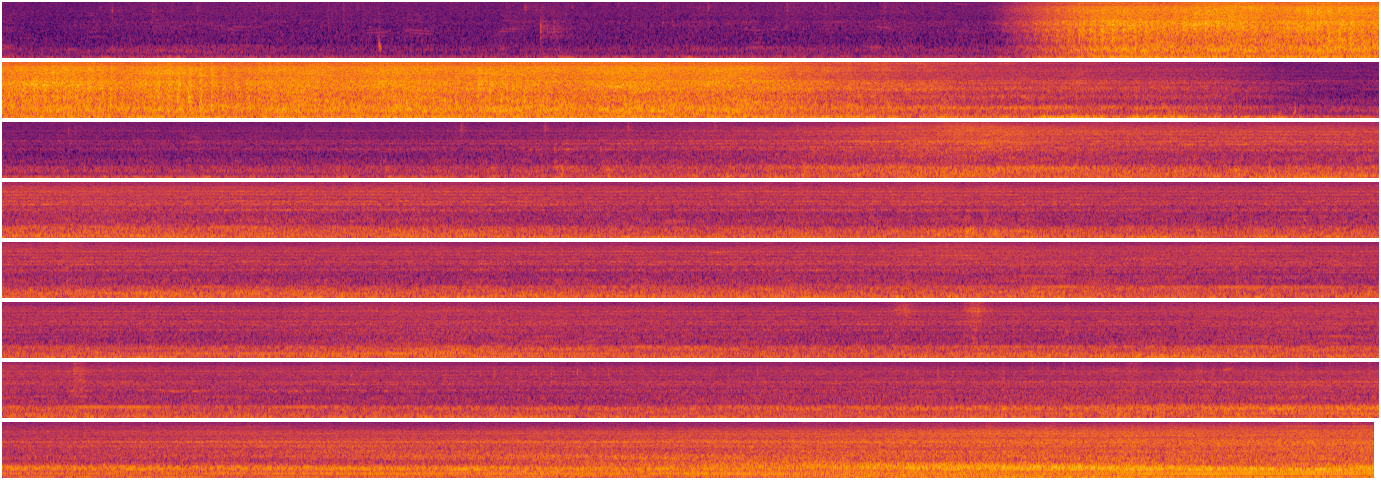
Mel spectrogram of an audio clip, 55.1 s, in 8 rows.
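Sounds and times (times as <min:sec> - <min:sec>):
loud rushing noise: 0:05.0 - 0:13.4
train wheels rumbling on rail: 0:05.0 - 0:55.0.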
